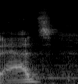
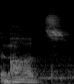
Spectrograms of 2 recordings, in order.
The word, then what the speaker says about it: Adz: the the age of ads you know it's like we heard the uh oh it's odds by the way it's pronounced odds oh odds okay yeah age of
